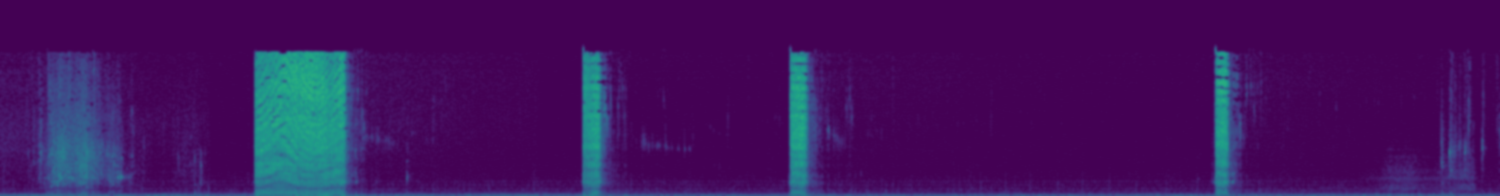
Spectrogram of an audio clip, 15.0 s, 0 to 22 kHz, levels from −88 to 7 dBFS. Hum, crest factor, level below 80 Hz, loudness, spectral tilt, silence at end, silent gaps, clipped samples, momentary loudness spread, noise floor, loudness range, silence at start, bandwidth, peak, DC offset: none; 26 dB; -60 dBFS; -18 LUFS; 1.5 dB/octave; 2.7 s; none; under 0.1%; 25 LU; -62 dBFS; 10 LU; 0.6 s; 16.5 kHz; -4 dBFS; under 0.1%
